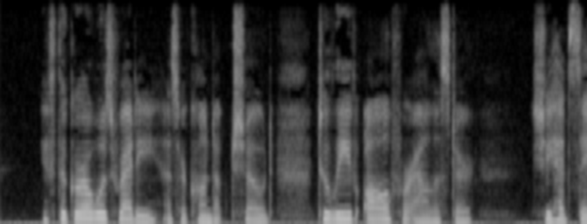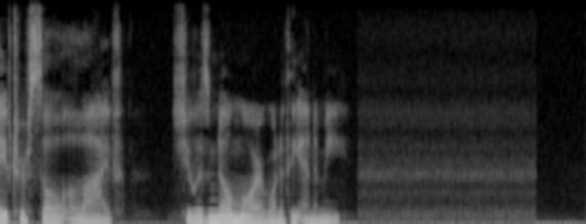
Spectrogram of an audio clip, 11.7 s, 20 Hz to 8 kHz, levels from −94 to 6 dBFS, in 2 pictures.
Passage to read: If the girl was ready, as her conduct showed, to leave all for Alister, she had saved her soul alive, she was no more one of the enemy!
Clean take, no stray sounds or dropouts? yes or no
yes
